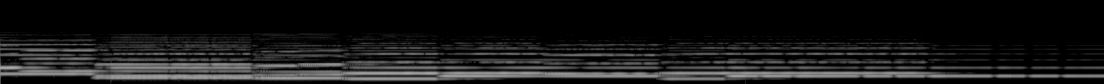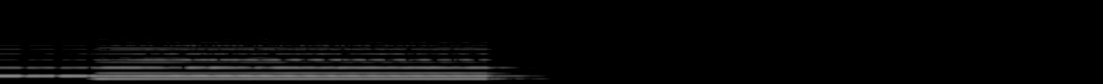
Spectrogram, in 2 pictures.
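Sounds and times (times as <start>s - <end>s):
flute and saxophone duet: 0.0s - 16.2s.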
